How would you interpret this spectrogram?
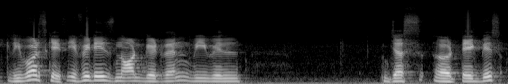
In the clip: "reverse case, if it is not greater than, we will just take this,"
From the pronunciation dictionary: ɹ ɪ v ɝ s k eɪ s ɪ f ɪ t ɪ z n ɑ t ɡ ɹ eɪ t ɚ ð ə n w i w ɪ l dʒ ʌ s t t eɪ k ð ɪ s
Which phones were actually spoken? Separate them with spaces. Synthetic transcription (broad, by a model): ɹ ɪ v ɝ s k eɪ s ɪ f ɪ t ɪ z n ɑ t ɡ eɪ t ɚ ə n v i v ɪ l dʒ ʌ s t t eɪ k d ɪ s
